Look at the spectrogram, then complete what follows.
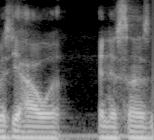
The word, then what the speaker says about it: Yahweh: that the Lord's true name and his true pronunciation is Yahweh and the Son's name is Yahweh Shai.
